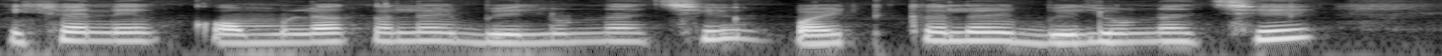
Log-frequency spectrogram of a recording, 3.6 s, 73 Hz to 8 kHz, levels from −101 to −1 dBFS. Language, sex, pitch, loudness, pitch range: Bengali, male, 255 Hz, -19 LUFS, 235-270 Hz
